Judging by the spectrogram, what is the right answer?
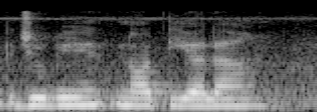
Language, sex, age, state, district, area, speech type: Goan Konkani, female, 18-30, Goa, Pernem, rural, spontaneous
